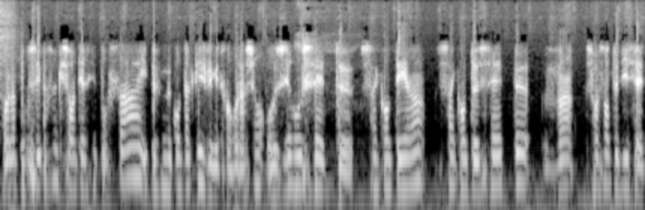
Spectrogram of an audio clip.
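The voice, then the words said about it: Corsican French accent. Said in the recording (French): “ton accent corse”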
